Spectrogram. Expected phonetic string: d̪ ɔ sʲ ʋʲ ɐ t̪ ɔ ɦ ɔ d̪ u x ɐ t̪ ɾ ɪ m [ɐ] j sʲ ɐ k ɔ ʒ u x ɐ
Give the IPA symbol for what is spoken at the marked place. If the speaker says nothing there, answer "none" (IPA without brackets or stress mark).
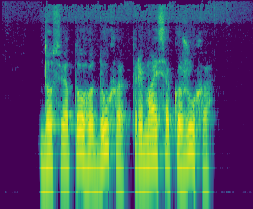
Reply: ɑ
